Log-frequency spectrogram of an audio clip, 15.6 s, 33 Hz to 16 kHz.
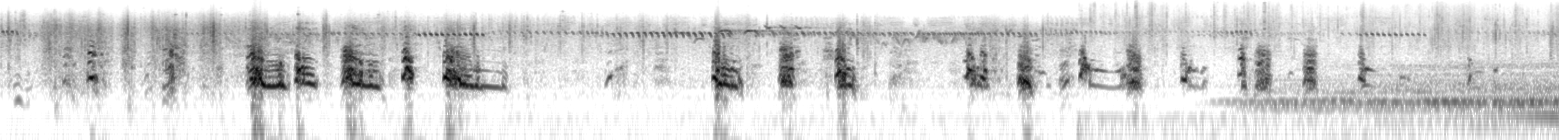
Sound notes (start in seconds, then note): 2.4 dogs barking; 5.2 birds chirping; 12.1 suspenseful music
